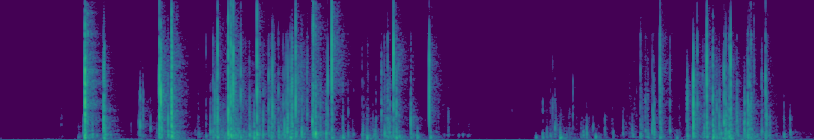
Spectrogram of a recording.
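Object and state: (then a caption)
Cellophane bag of dried potpourri. A clear cellophane bag full of dried potpourri botanicals is crunched with the fingertips, giving dense, bright crinkling and crackling with sharp snaps. The sound comes in two bursts separated by a short pause. There is almost no low end.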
